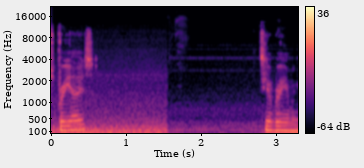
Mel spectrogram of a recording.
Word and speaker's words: Brio's: So we'll head over to Briar's Breaker Yard and see if we can counter anyone. Right, what did he say? He said Briars, he pronounced it wrong. It's Brios.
